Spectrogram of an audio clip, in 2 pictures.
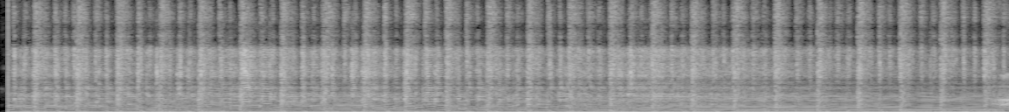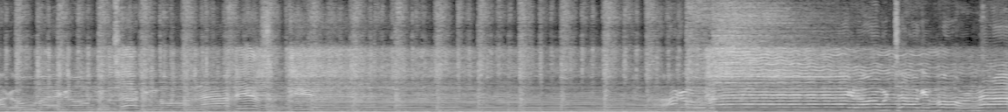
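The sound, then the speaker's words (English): A loud, dense rock song with slide guitar played with many open trills and hammer-ons, its notes gliding and bending over a heavy, steady bass; the band drops out near the end, leaving the sliding guitar lines more exposed. “like he's he's playing slide, but he's playing a lot of open trills.”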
